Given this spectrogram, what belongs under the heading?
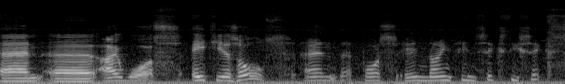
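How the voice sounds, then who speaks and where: A man speaks at a very slow pace. Noticeable background noise and audible room echo fill the recording. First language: Dutch. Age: 60s. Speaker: badminton coach. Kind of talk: interview. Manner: hesitant, many fillers.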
